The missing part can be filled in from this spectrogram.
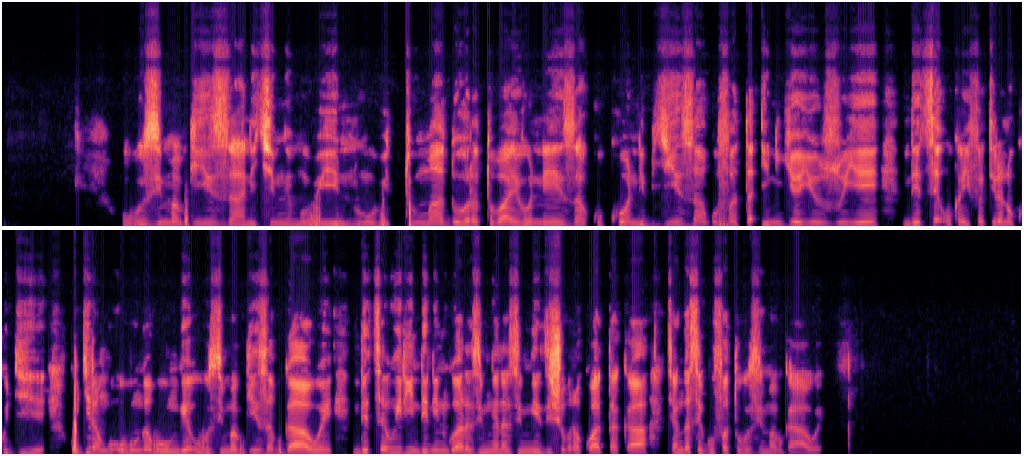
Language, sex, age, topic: Kinyarwanda, male, 18-24, health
